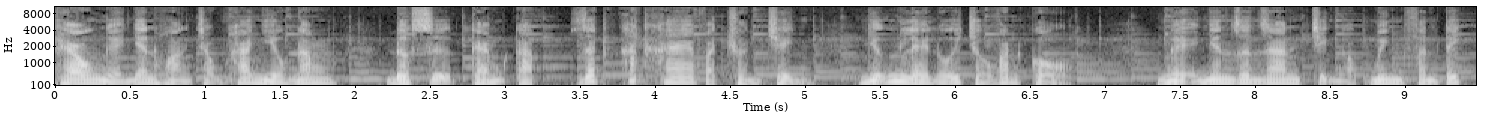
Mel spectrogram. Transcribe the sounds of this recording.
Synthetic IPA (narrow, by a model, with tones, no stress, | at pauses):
t̪ʰɛ˧wŋḛ˧˨ɲə˧nɦwaː˨˩ŋt͡ɕɔ̰˧˨wŋ͡mxaː˧ɲi˨˩əwna˧mɗɨ˨˩ək̚sɨ̰˧˨kɛ˨˩mkə˨˩p̚zə˦˥t̚xa˦˥t̚xɛ˧vaː˨˩t͡ɕwə˨˩nt͡ɕï˨˩ŋ̟ | ɲɨ̰˧˥ŋle˨˩lo˨˦jt͡ɕo˧˩va˧nko˧˩ | ŋḛ˧˨ɲə˧nzə˧nzaː˧nt͡ɕḭ˧˨ŋ̟ŋa˨˩wk͡p̚mï˧ŋ̟fə˧nt̪ï˦˥k̚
